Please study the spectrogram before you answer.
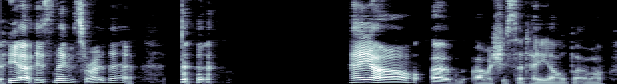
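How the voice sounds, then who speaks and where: A man's voice: fairly high pitch, lively intonation, slow. A man casually commentating on a video game as a live-streaming host, rambling in chatty asides, his nose a little blocked up. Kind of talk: casual game commentary, reading in-game messages aloud.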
